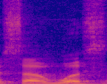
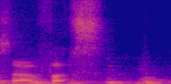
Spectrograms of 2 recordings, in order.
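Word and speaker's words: servus: Oh, by the way, another thing about Latin pronunciation is V's, you pronounce them like W's. So Sir Wus, not Sir Vus.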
